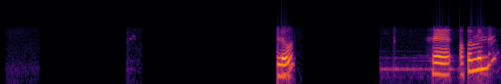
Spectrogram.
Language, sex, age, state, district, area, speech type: Santali, female, 30-45, West Bengal, Paschim Bardhaman, urban, conversation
